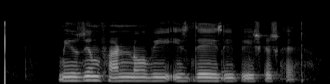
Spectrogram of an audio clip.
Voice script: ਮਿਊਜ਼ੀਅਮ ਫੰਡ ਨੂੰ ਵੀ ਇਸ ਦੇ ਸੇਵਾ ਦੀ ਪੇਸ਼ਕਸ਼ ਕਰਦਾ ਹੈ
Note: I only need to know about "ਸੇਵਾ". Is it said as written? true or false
false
